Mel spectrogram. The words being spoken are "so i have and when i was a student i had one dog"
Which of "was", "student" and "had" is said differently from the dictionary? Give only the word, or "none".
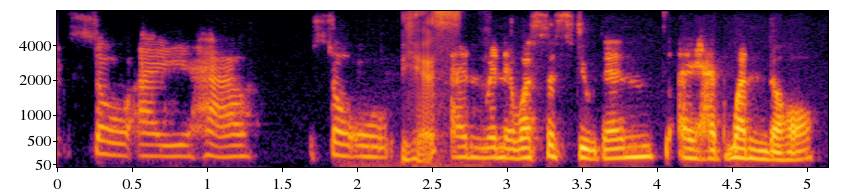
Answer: was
